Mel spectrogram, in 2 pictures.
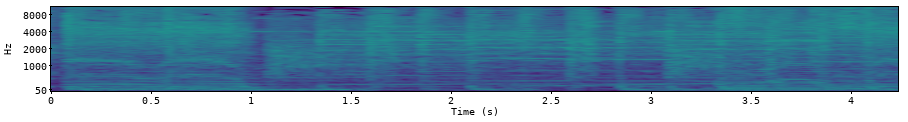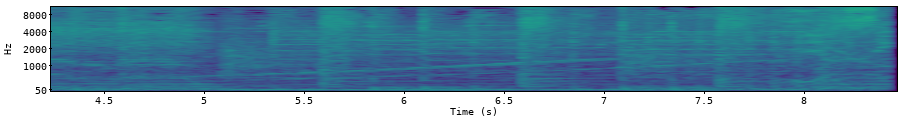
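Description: A loud rock song plays continuously with a dense full-band sound, driving drums and guitars, and a slowly rising, gliding guitar tone sweeping upward over the mix. No one talks over it.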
